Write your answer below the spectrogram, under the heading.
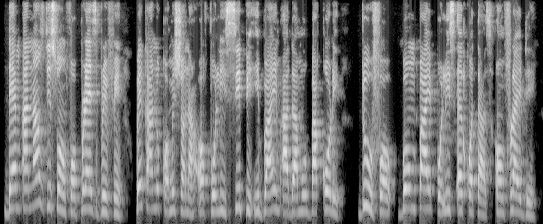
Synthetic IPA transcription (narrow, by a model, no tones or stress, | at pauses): dɛ̃manãʊ̃nsdiswɔ̃nfɔpɾɛsbɾifĩ | wekanũkɔmĩʃɔnaʔɔfpolisːipiʔibɾahĩmadamũbakoɾi | dufɔbompajpolisɛdkwɔtasɔ̃nfɾajde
